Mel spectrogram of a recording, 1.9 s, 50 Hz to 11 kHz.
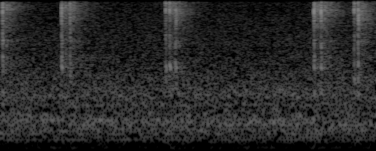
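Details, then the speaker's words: Samyang/Rokinon 12mm f/2.0 lens aperture ring: four crisp light clicks spaced unevenly as it steps through detents, half stops up to f/16 then a full stop to f/22; normal clicked aperture. "so so yes have stops up to f-16 and after 16 to 2 F 22 is one full stop"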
